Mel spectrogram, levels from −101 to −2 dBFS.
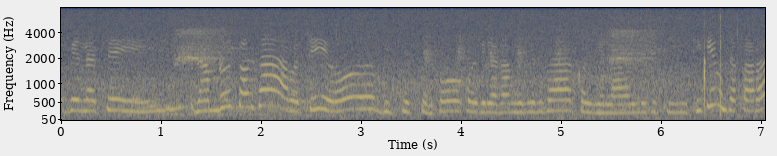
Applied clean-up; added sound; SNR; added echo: none; Wild animals; 6 dB; none.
